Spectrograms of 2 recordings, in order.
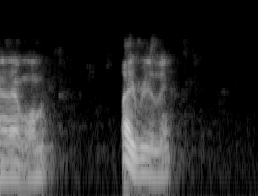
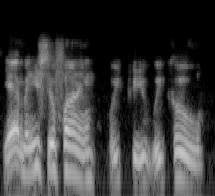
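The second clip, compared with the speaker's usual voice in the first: forced friendly; 7 semitones higher than usual. Retold or imitated. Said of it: "look at 'em now and go".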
